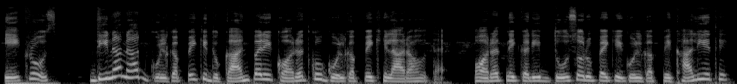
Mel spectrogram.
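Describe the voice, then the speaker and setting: A woman narrating a scripted horror cartoon story in an expressive storytelling style. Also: fairly low pitch, normal speed, dry recording.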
